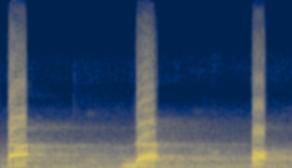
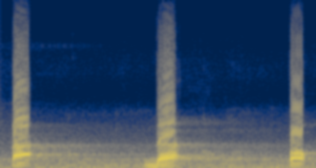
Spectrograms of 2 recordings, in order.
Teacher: Ujung lidah yang bertemu dengan gigi seri atas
